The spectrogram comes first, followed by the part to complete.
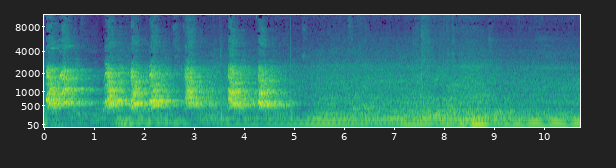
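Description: A dog barking excitedly while running, with about seven loud barks in quick succession over the first five seconds, then it stops. A steady low rumble carries on underneath.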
